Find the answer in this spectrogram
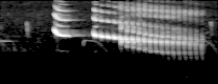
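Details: Woodland Kingfisher in Kruger National Park bushveld, summer: a sharp high note, then a loud, bubbling trill of about fifteen notes that slows and drops in pitch over a second.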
